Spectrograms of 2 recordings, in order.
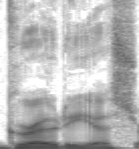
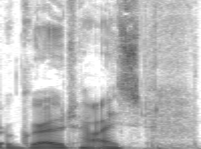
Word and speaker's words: Grotius: By the way, one of the founders' incredible influences was sometimes pronounced Grotius or Grotius.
